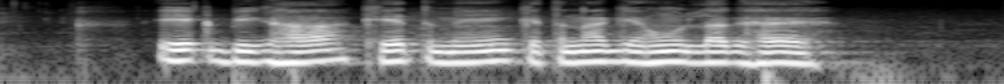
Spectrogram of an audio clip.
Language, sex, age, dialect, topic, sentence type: Magahi, male, 36-40, Central/Standard, agriculture, question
